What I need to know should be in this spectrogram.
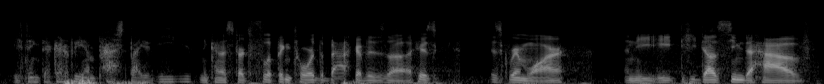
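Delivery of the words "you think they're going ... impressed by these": confiding, hushed, half-whispered stage whisper. Voicing a character nudging a companion and half-whispering to them: half-whispering in character. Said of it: "starts kind of whispering to you".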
